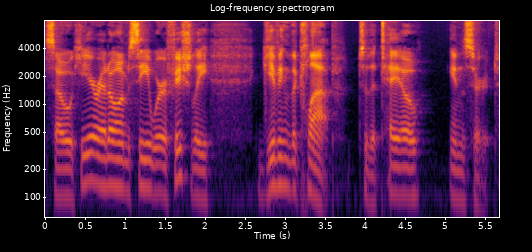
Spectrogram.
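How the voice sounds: A man speaks with a Canadian accent. The recording is very clean, with a silent background.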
